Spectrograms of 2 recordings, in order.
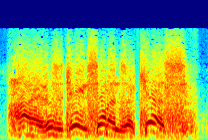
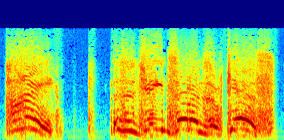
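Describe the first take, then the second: First: It is said at a lower, plainer pitch. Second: It is said faster and higher pitched.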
